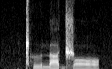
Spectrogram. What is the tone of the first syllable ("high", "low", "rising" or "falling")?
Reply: low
